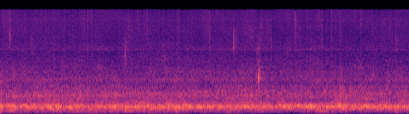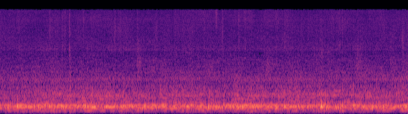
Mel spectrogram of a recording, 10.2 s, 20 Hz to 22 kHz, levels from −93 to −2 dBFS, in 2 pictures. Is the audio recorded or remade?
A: remade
